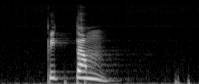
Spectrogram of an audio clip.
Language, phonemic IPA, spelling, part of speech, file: Tamil, /pɪt̪ːɐm/, பித்தம், noun, Ta-பித்தம்.ogg
- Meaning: 1. gall, bile 2. bewilderment, delirium 3. derangement, lunacy, madness 4. pepper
